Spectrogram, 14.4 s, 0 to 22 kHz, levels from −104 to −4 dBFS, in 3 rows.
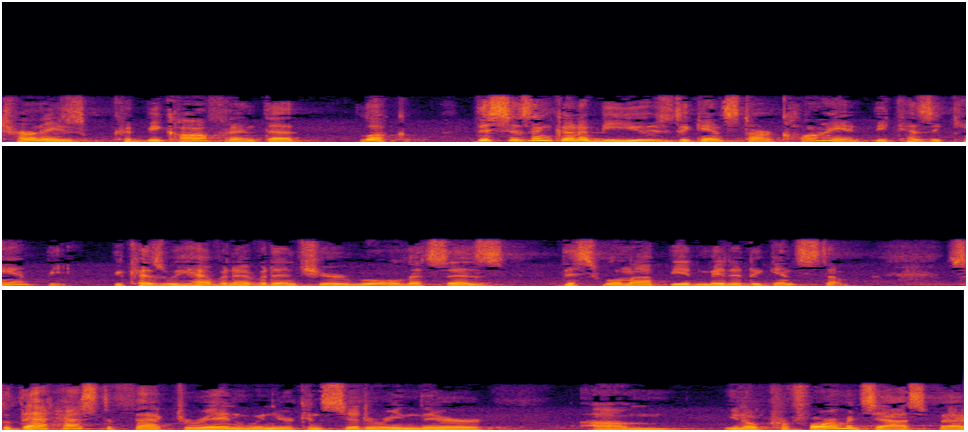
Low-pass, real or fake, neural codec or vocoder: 7.2 kHz; real; none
